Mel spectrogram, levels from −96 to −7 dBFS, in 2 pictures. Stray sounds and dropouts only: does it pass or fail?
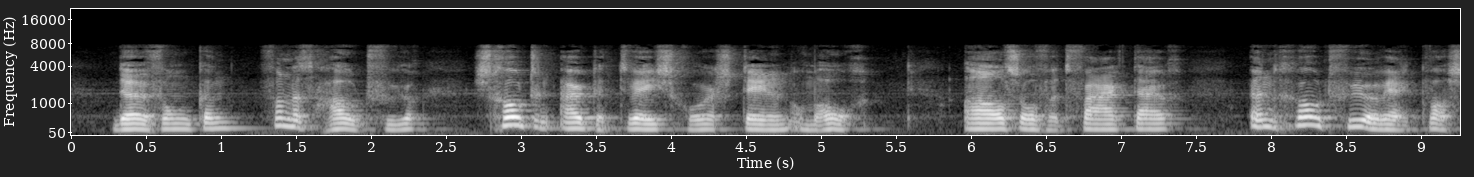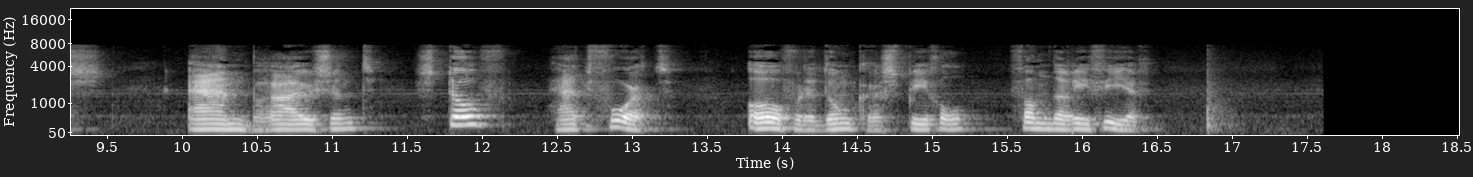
fail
